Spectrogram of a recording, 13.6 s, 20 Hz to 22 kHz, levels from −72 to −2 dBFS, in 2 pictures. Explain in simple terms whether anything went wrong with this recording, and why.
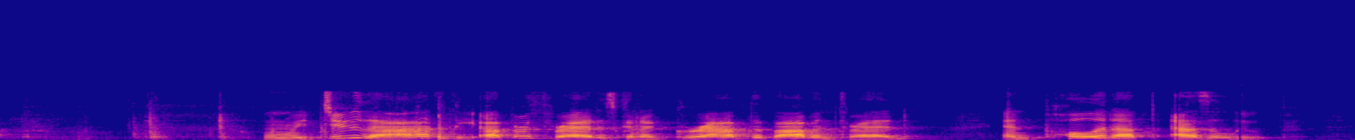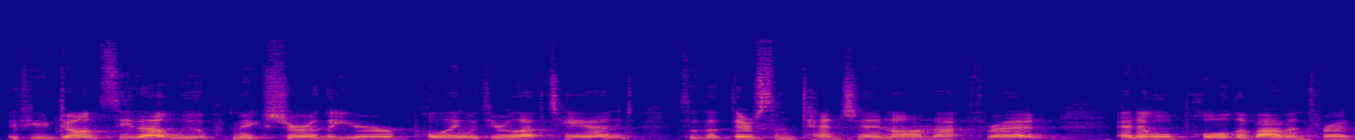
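An input switched to a poorer device is the likely reason the first 6.2 seconds sound dull and boxy. During that stretch nothing above 7.6 kHz comes through, so the crisp top end is missing, and a faint background hiss sits underneath. At 6.21 s there is a very short gap of about 20 ms, then the sound suddenly opens up and gets brighter, with a noticeable change in loudness, as the better input takes over.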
